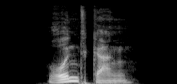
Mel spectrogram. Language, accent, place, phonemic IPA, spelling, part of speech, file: German, Germany, Berlin, /ˈʁʊntˌɡaŋ/, Rundgang, noun, De-Rundgang.ogg
- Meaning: 1. walk, tour 2. rounds 3. circular gallery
